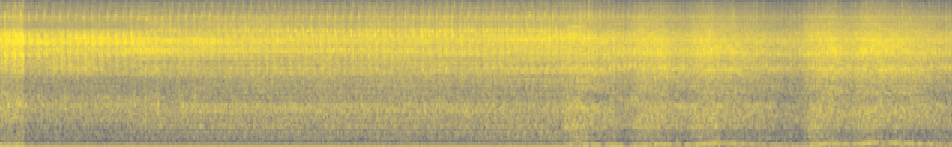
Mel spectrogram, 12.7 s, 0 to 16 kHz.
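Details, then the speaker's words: VAZ 2108/2109/21099 after timing belt idler roller replacement, engine at idle: even, steady hum with no whistle or squeal; timing belt running normally. "сейчас завел двигатель покажу вам как к ремень должен работать на заведённом как он должен подыгрывать"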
